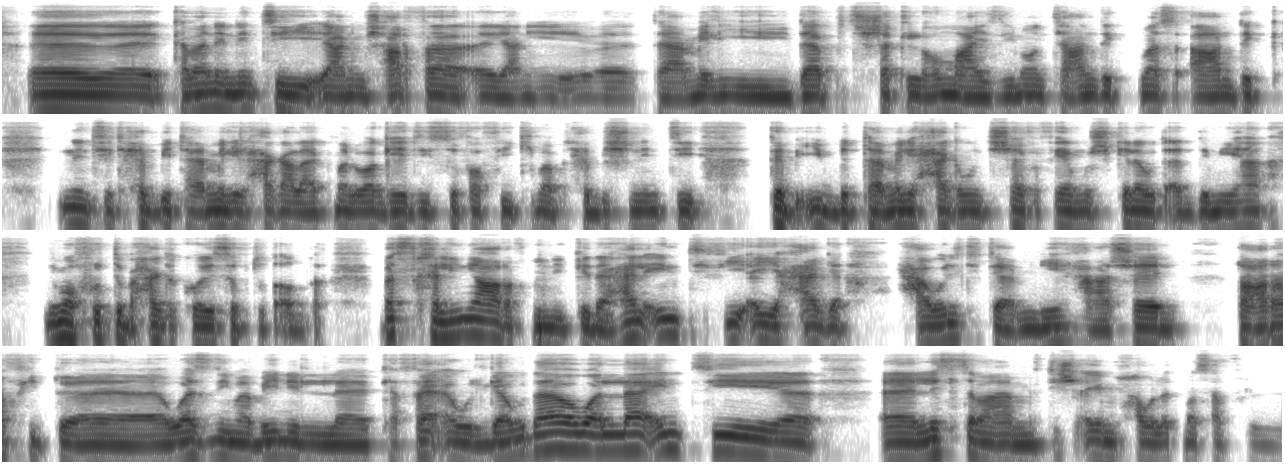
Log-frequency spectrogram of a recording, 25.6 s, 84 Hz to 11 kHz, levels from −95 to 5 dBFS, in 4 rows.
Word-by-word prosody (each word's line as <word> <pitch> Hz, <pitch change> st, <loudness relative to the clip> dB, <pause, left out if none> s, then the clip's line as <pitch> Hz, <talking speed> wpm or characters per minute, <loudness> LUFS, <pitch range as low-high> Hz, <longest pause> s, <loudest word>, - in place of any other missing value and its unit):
آآ 100 Hz, -2 st, +5 dB
كمان 100 Hz, +4 st, 0 dB
إن 105 Hz, -1 st, +2 dB
أنتِ 105 Hz, 0 st, -2 dB
يعني 95 Hz, -2 st, +2 dB
مش 90 Hz, 0 st, -2 dB
عارفة 95 Hz, -1 st, +1 dB
يعني 90 Hz, -2 st, -4 dB, 0.3 s
تعملي 90 Hz, +1 st, 0 dB
ده 95 Hz, +1 st, +2 dB
بالشكل -, -, -4 dB
اللي 95 Hz, -, 0 dB
هم 95 Hz, +1 st, +2 dB
عايزينه. 90 Hz, +2 st, 0 dB
أنتِ 95 Hz, -1 st, -6 dB
عندِك 95 Hz, +1 st, -1 dB
مس 95 Hz, -1 st, -3 dB
عندِك 90 Hz, 0 st, 0 dB, 0.3 s
إن 115 Hz, -, 0 dB
أنتِ 110 Hz, -, -2 dB
تحبّي -, -, -2 dB
تعملي 95 Hz, +1 st, 0 dB
الحاجة 95 Hz, 0 st, -1 dB
على 95 Hz, -1 st, +1 dB
أكمَل 95 Hz, +2 st, -2 dB
وَجه. 95 Hz, 0 st, +1 dB
دي 95 Hz, 0 st, -3 dB
صفة 90 Hz, -, -5 dB
فيكِ، -, -, -6 dB
ما -, -, -1 dB
بتحبّيش 90 Hz, +2 st, -3 dB
إن -, -, 0 dB
أنتِ 95 Hz, -, -4 dB, 0.5 s
تبقي -, -, +1 dB
بتعملي 100 Hz, -, +1 dB
حاجة، 95 Hz, 0 st, 0 dB
وأنتِ 95 Hz, -2 st, -2 dB
شايفة 95 Hz, 0 st, -1 dB
فيها 100 Hz, +1 st, -1 dB
مشكلة، 95 Hz, +1 st, -1 dB
وتقدّميها. 95 Hz, +1 st, -1 dB, 0.3 s
دي -, -, +1 dB
المفروض -, -, +2 dB
تبقى -, -, 0 dB
حاجة -, -, +1 dB
كويّسة 100 Hz, -1 st, 0 dB
بتتقدّر. -, -, -6 dB, 0.3 s
بس 140 Hz, 0 st, +1 dB
خلّيني 130 Hz, +2 st, +3 dB
أعرف 125 Hz, -2 st, +5 dB
منِّك 95 Hz, -2 st, 0 dB
كده، -, -, 0 dB
هل 125 Hz, +2 st, +2 dB
أنتِ 135 Hz, +2 st, 0 dB
في 130 Hz, -3 st, -4 dB
أي 110 Hz, -1 st, +2 dB
حاجة -, -, 0 dB, 0.3 s
حاولتِ 105 Hz, +3 st, 0 dB
تعمليها 95 Hz, -1 st, -1 dB
عشان 90 Hz, +1 st, +3 dB, 0.3 s
تعرفي 105 Hz, -, +2 dB
توازني 90 Hz, +3 st, +1 dB
ما 100 Hz, -, +1 dB
بين 105 Hz, +3 st, 0 dB
الكفاءة، 90 Hz, +2 st, -1 dB
والجودة؟ 110 Hz, +10 st, +3 dB
والّا 145 Hz, 0 st, +4 dB
أنتِ 145 Hz, 0 st, -3 dB, 0.9 s
آآ 100 Hz, 0 st, +3 dB
لسّه 115 Hz, +4 st, +1 dB
ما 100 Hz, -, +1 dB
عملتيش 90 Hz, +2 st, -1 dB
أي 110 Hz, 0 st, -2 dB
محاولات 100 Hz, -1 st, -4 dB
مثلًا 95 Hz, -1 st, -9 dB
في -, -, -27 dB
95 Hz, 180 wpm, -23 LUFS, 90-105 Hz, 0.9 s, آآ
